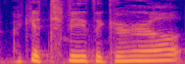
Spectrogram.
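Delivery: put-on high-pitched girl character voice. Shown as a demonstration. Narrator listing audiobook parts, high girl voice. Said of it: "you get to play all the characters".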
